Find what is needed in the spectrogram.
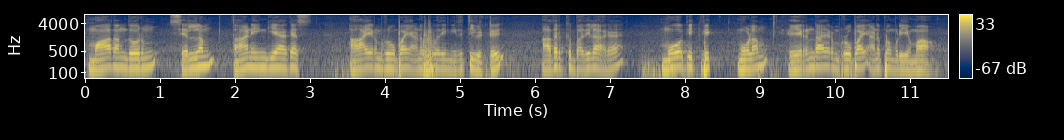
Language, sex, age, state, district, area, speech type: Tamil, male, 60+, Tamil Nadu, Erode, rural, read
